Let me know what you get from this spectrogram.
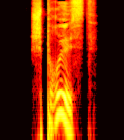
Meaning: second-person singular present of sprühen
- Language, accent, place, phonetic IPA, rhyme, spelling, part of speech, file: German, Germany, Berlin, [ʃpʁyːst], -yːst, sprühst, verb, De-sprühst.ogg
